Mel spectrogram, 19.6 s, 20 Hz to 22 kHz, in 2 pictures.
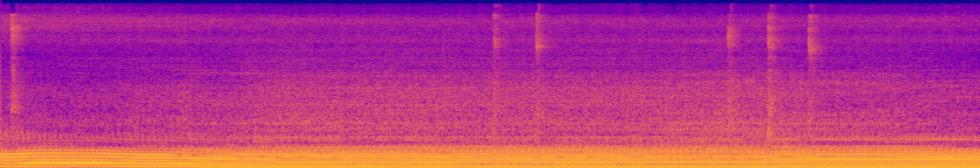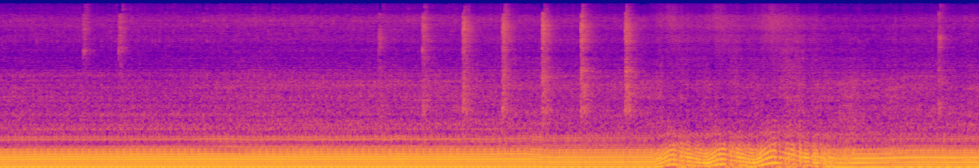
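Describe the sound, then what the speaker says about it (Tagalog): Kawasaki Ninja ZX25R fitted with an Austin Racing muffler with the silencer removed, idling loud and steady up close before a quick burst of sharp throttle revs near the end. "ang mag-sound check sa Austin Racing muffler without silencer"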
